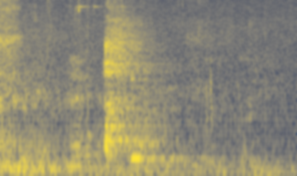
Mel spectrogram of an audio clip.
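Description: Quiet room sound with faint human voice sounds and one short breathy burst just under a second in.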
